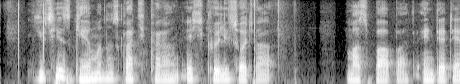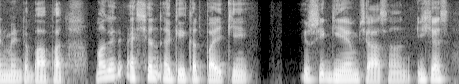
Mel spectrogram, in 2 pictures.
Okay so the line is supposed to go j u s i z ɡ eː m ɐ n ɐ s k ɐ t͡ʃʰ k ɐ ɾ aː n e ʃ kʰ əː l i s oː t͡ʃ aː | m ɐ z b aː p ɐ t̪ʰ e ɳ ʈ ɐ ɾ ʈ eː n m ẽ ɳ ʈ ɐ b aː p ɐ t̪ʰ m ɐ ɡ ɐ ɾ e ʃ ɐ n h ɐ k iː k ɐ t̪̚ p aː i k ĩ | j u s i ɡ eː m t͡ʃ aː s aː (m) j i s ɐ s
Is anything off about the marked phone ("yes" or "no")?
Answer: yes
